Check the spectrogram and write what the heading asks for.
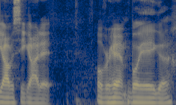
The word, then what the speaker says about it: Boyega: For that bodega character, that guy, he obviously got it over him. Boyega. Boyega, that's how you say it.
